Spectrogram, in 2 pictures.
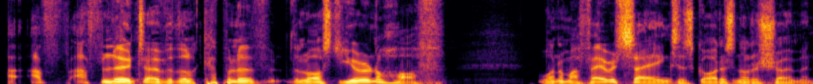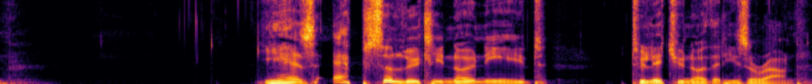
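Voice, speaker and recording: A man's voice: mid-range voice, steady tone, moderate pace, vocal fry, mellow, no echo, studio quality. A middle-aged male pastor preaching a conversational sermon, acting out little dialogues and often stumbling and repeating words as he goes.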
